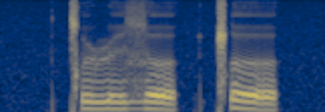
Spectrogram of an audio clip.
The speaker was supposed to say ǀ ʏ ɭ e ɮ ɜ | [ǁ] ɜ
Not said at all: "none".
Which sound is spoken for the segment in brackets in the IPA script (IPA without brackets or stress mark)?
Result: ǁ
